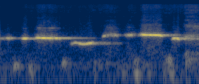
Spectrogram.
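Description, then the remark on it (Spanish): A person whistles a short, clear melody of several sustained notes that rise and fall, moderately loud, imitating the whistling of Clementina, a valve computer and the first computer in Latin America, named for the song it whistled. “Nosotros ahí tuvimos, por ejemplo, la primera computadora que hubo en América Latina, una computadora de válvulas, le llamamos Clementina por el sonido que hacía, silbaba la canción esa”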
